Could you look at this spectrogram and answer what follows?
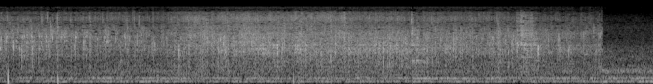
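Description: Onion dropped into hot mustard oil hisses in a dense, loud, steady sizzle that eases slightly toward the end.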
